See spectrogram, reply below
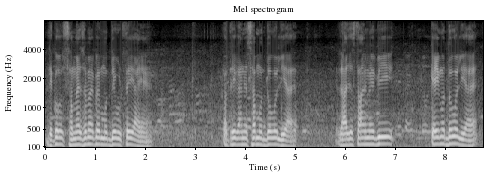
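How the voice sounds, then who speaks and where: A man's voice: fairly high pitch, steady tone, normal speed, creaky, pauses often, dark tone, rough recording. A man in his sixties answering a street interview, talking earnestly and at length. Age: 60s. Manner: earnest, emphatic, rambling. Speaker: interviewee, longtime reader.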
